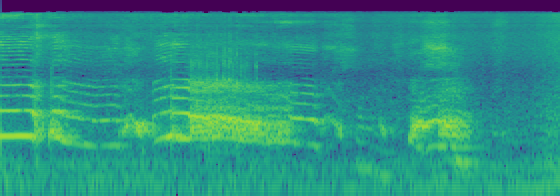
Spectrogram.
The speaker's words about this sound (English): It started with cussing, then you hear slap noises, and his crying changes from a distress cry to a pain cry.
